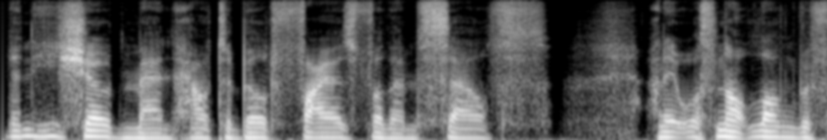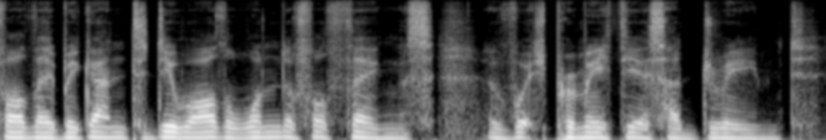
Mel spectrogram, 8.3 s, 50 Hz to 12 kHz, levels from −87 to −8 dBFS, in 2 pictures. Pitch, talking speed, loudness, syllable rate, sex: 115 Hz, 210 wpm, -18 LUFS, 5.5 syllables/s, male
